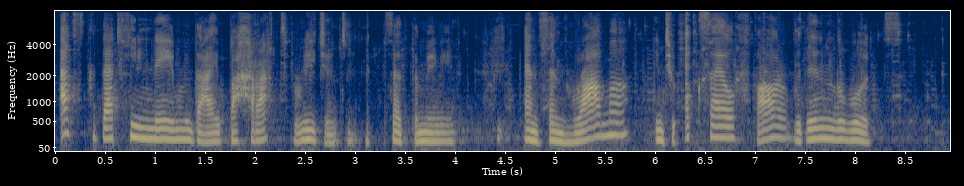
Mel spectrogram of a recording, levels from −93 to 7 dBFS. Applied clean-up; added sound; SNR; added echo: neural separator model SepFormer DNS4.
